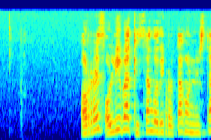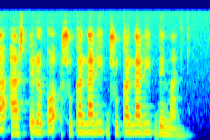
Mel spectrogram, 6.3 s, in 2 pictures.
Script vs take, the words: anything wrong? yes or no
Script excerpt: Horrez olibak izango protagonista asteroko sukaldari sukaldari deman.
no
